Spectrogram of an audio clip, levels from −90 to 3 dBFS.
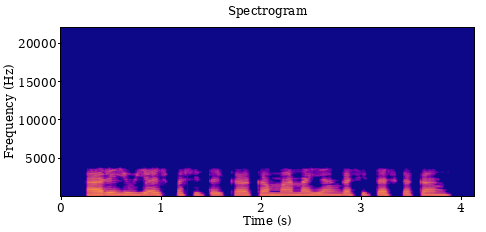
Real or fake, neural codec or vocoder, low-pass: fake; vocoder, 44.1 kHz, 80 mel bands, Vocos; 3.6 kHz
